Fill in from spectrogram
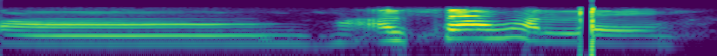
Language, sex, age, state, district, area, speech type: Assamese, female, 45-60, Assam, Darrang, rural, conversation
